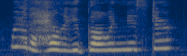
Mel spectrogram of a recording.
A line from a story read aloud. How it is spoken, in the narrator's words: girl cried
